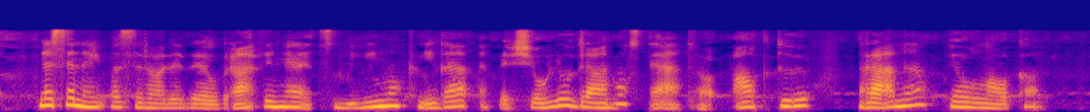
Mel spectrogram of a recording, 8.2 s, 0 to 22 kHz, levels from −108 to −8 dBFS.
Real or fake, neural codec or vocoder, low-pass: fake; codec, 16 kHz, 1 kbps, FreqCodec, larger model; 7.2 kHz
